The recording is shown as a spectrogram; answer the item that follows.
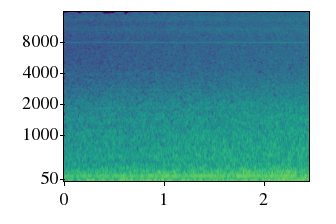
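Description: Steady low hum with an even background hiss, with no distinct event standing out.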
